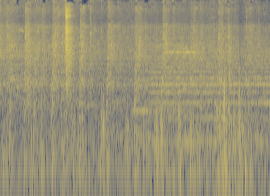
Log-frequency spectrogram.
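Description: Udyan Express passenger train running at speed, heard from inside a coach: a steady low rumble with the clatter of wheels over rail joints. About halfway through, a few steady high tones join the rumble.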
